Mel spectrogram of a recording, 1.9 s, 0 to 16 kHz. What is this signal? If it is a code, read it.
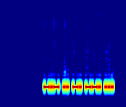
Morse code, heard as a keyed tone, about 51 wpm, 700 Hz. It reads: KINGS
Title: Sentences from Top 1000 Words - Review Part 6 - New Word Drill - 50wpm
